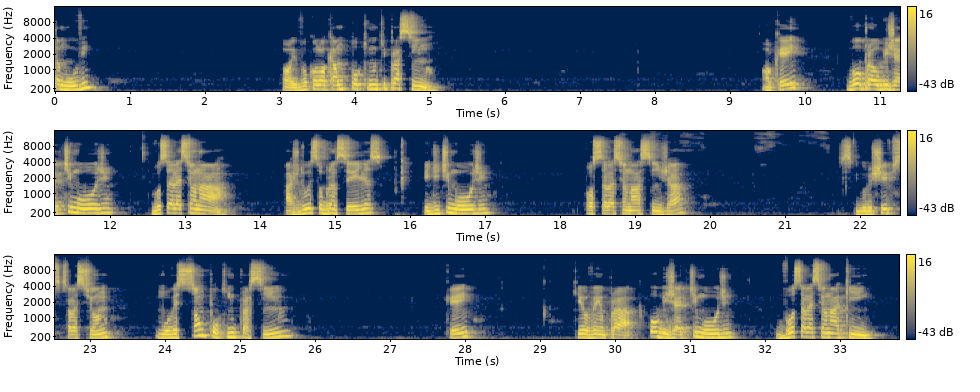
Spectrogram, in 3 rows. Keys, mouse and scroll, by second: 1.5 click, 7.9 click, 11.2-13.6 drag, 14.6 shift+click, 15.9 Tab, 17.1 click, 18.5 click, 20.7 shift+click, 23.9 click, 29.1-32.2 drag, 33.2 click.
